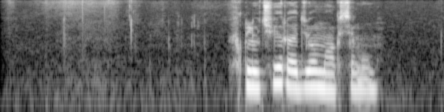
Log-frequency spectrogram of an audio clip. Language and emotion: Russian, neutral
